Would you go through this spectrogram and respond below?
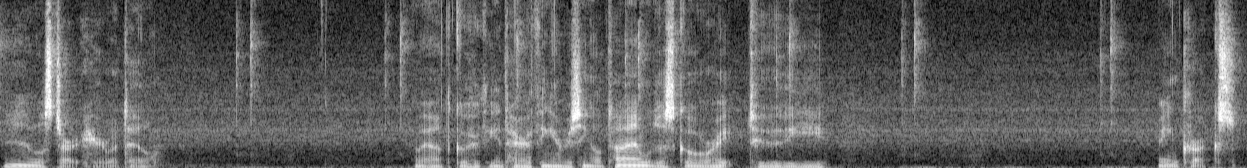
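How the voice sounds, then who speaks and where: A man's voice: extremely low pitch, lively intonation, fairly quick, gravelly, slight background noise. A man hosting a casual development livestream, joking and swearing, sometimes muttering to himself as he works. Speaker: livestream host and game developer. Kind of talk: casual chat while working on a game. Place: online voice call during a development stream.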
